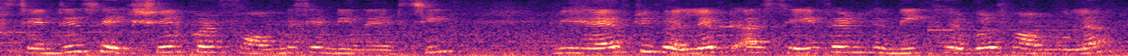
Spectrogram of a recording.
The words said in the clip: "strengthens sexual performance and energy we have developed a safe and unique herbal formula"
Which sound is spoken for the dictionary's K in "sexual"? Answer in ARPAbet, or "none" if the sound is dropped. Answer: none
